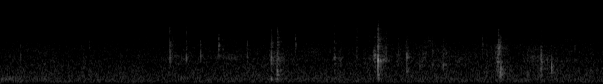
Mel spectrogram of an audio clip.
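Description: A picture book's page being turned by hand: a scatter of soft paper clicks and crinkles over a few seconds, the sharpest a little past the middle.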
